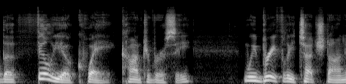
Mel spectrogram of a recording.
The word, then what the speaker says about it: filioque: debate was called the filio Quay controversy we briefly touched on in an earlier episode episode there's a debate over the pronunciation of Philo some say Philly o others Philo take your pick the point is the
